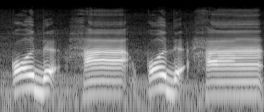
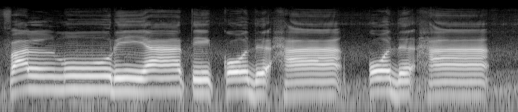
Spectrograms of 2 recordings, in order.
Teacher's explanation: Setelah kita mentafkhimkan huruf qaf, maka ketika kita mengucapkan huruf dal sukun, bibir kita harus mundur supaya praktek dari tarkik huruf dal itu benar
